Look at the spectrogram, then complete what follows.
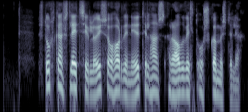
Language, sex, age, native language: Icelandic, male, 50-59, Icelandic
